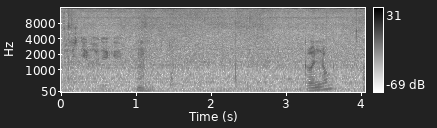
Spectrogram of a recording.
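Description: Steady low electrical hum from the catheterisation lab's equipment, with two short voice sounds from the staff, one about a second in and one rising in pitch near the end.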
